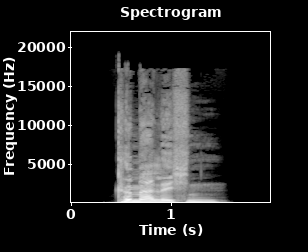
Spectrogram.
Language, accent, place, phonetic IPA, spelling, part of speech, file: German, Germany, Berlin, [ˈkʏmɐlɪçn̩], kümmerlichen, adjective, De-kümmerlichen.ogg
- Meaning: inflection of kümmerlich: 1. strong genitive masculine/neuter singular 2. weak/mixed genitive/dative all-gender singular 3. strong/weak/mixed accusative masculine singular 4. strong dative plural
